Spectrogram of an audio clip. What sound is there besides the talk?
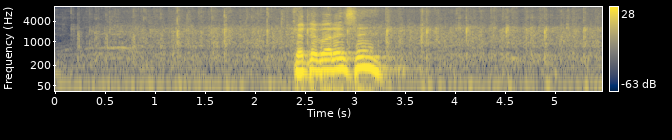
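audience applause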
